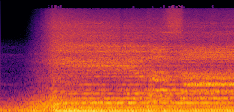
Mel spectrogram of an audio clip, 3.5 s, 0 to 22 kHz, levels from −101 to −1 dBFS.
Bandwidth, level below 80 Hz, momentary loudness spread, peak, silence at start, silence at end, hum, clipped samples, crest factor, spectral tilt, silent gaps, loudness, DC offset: 16.5 kHz; -20 dBFS; 8 LU; -4 dBFS; 0 s; 0 s; none; under 0.1%; 12 dB; -5 dB/octave; none; -17 LUFS; under 0.1%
